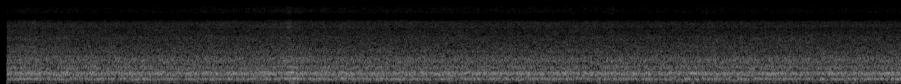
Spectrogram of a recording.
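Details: Many bees flying in April, frenzied after a cold spell: a dense, steady, low droning hum of overlapping wingbeats, unbroken throughout, with no other clear sounds.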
